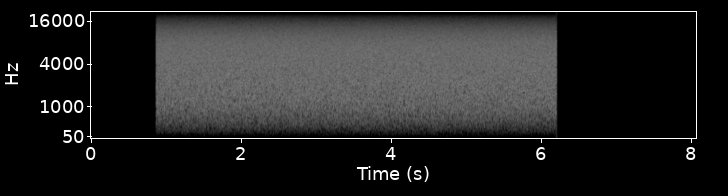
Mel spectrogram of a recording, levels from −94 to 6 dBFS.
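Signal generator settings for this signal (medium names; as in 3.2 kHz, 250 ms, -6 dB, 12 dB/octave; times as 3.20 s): noise band 1.1–8.4 kHz, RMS -34 dBFS 5.34 s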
